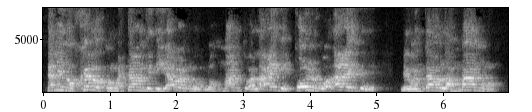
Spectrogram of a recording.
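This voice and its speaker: A man preaching a sermon as pastor, asking his congregation questions and breaking into sudden shouted emphasis. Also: very high voice, lively intonation, moderate pace. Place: church. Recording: echoey church hall.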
